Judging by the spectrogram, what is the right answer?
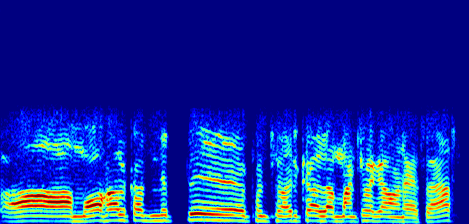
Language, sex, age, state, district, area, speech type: Telugu, male, 45-60, Andhra Pradesh, Sri Balaji, rural, conversation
